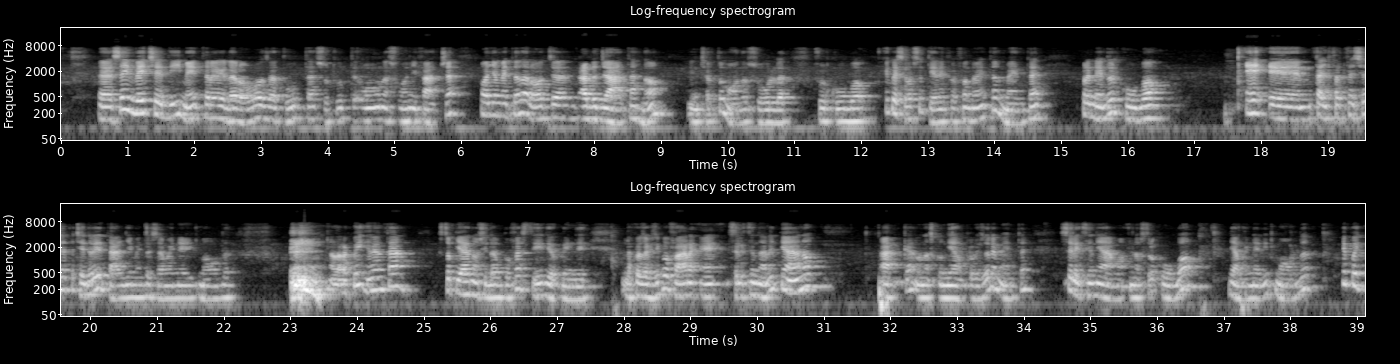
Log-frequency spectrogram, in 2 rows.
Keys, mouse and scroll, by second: 12.6-14.5 middle drag, 25.4-27.4 right drag, 31.8 h, 34.1-35.9 right drag, 35.2-37.1 middle drag, 37.2 Tab, 37.9-39.1 middle drag.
